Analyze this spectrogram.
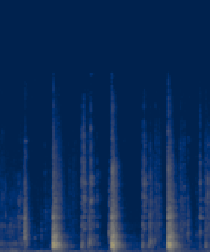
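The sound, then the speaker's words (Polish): Sharp wooden clacks from the hinged jaw of a small turoń made of linden wood, snapping shut. Three loud main strikes come about three-quarters of a second apart, with softer knocks between, hollow and bright, with no voices. “Musi kłapać i przeważnie jest dobrze, ale z drzewa, ja robię z drzewa lipowego.”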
